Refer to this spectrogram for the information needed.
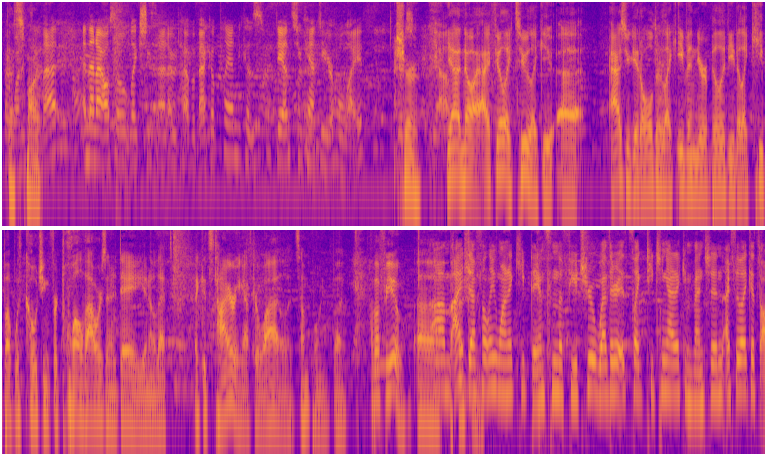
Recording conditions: background noise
